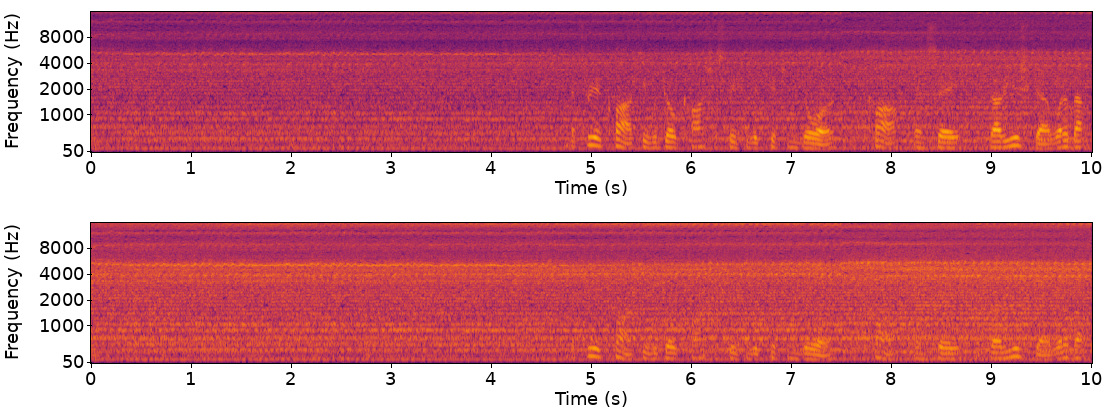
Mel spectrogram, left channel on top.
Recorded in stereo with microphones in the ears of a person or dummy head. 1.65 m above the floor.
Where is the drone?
25° right (ahead or behind).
